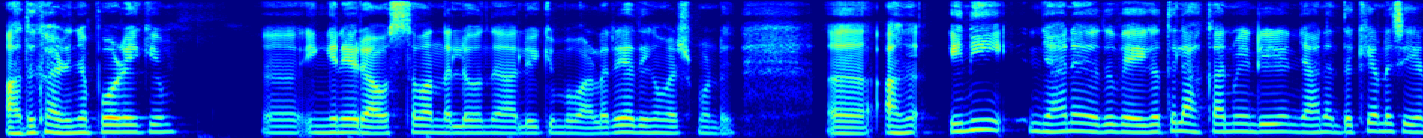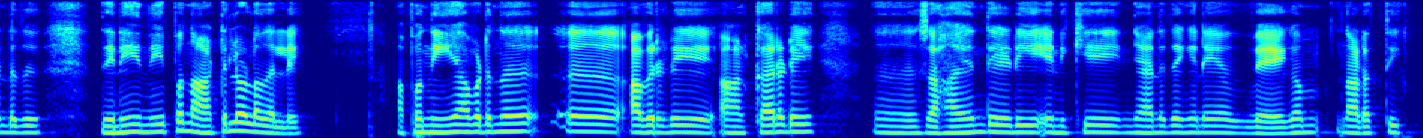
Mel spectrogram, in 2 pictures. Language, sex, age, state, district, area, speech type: Malayalam, male, 18-30, Kerala, Thrissur, urban, spontaneous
